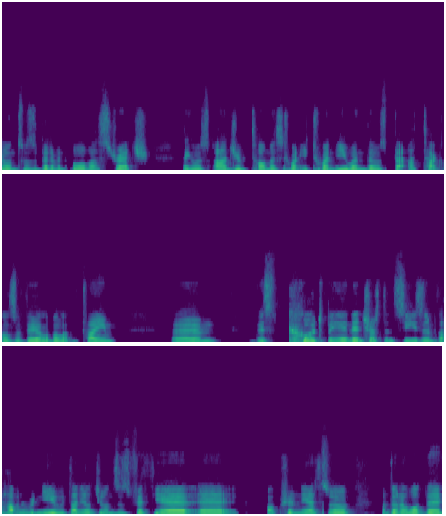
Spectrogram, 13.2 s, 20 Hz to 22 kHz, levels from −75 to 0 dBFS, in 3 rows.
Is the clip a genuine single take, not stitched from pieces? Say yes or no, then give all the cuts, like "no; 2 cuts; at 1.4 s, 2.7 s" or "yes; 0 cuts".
no; 6 cuts; at 2.8 s, 3.9 s, 6.9 s, 8.8 s, 9.5 s, 12.0 s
